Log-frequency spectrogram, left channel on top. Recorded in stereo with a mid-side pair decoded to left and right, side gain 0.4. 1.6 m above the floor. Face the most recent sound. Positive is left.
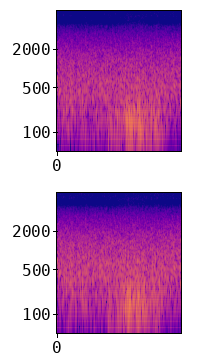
turn(degrees=-15)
